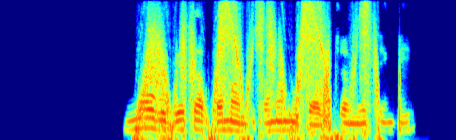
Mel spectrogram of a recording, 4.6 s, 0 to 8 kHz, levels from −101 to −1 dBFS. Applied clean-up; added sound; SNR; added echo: neural mask model Resemble Enhance denoiser.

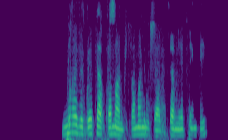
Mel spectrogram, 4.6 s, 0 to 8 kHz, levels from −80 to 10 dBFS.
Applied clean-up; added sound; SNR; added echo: neural mask model DeepFilterNet 3.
